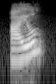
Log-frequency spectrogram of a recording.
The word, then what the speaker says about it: I'll: I'll cuando hacemos la contracción debe de sonar muy bien la L.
